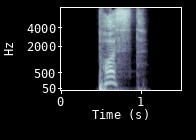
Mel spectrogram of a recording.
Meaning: post-
- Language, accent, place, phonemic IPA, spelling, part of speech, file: German, Germany, Berlin, /pɔst/, post-, prefix, De-post-.ogg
